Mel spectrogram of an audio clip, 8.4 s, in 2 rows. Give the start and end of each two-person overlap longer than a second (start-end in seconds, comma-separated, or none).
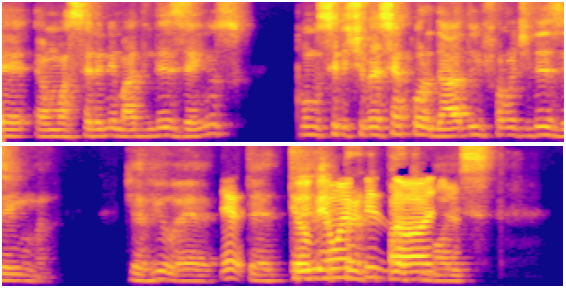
5.8-7.7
